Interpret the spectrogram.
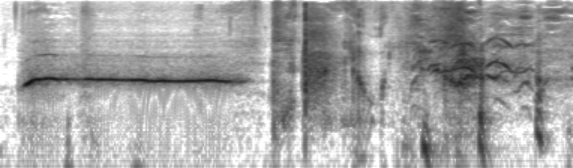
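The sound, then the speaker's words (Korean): A voice imitates a whistling firework: a steady, high whistled tone held for about a second and a half, then a burst of breathy popping and crackling mouth noises with wavering squeals. “그 불꽃놀이 성대모사 하는 사람이 있더라고.”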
